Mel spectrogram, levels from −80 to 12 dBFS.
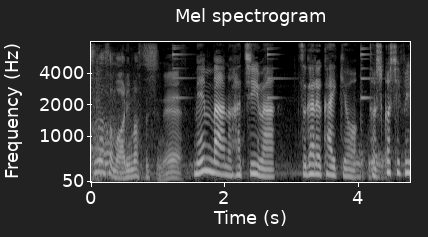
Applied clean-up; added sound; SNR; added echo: none; Hammer; 20 dB; none.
